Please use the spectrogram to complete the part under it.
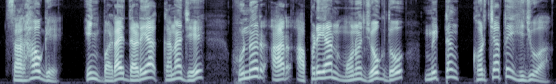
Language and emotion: Santali, surprised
